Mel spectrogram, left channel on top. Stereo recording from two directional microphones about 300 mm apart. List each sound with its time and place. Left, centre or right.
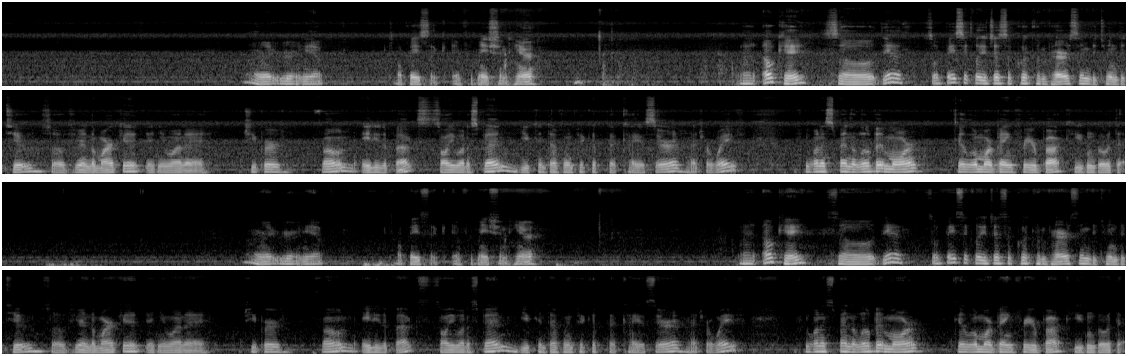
2.5 s speech: centre
7.3 s speech: centre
